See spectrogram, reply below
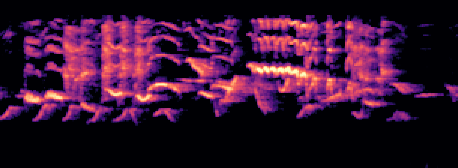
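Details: Fast, busy song of a white-rumped shama: rising and falling whistles mixed with scratchy chatter and a quick trilled burst midway, loud and continuous throughout, played so other birds will answer.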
